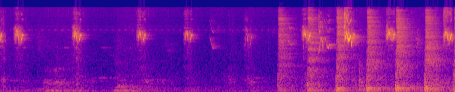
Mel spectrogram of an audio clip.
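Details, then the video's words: Sparrow nestlings awaiting food from mother and father: spaced high chirps at first, then a faster burst of louder, noisier chirps with broadband rustling in the second half. "Baby sparrow birds waiting for mother & father to feed"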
